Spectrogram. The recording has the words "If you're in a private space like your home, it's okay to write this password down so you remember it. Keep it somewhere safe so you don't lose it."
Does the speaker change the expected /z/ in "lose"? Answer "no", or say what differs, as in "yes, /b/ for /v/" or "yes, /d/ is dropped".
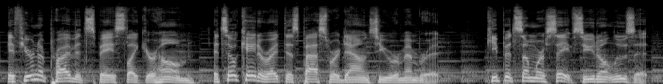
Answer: no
